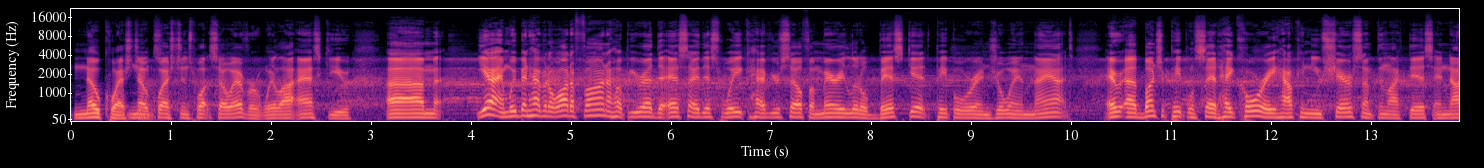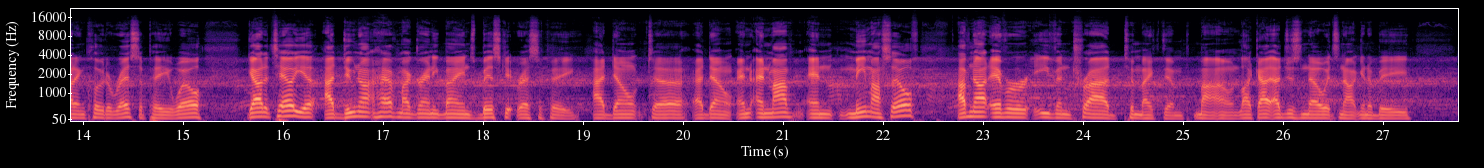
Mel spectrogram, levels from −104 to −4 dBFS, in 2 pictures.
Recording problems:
echo of what is said; noticeable; throughout; 550 ms later, 15 dB below the speech

